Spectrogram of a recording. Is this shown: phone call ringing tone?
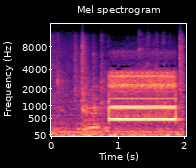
yes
